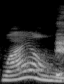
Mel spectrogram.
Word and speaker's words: Wyoming: So you have released, prior to your album Wyoming, did I say that right? I'm an Australian and can't pronounce states very well. – That was perfect. Wyoming.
